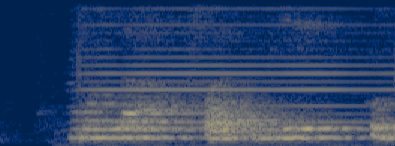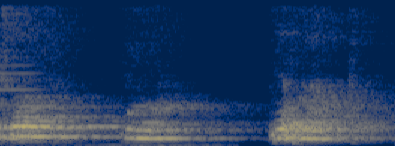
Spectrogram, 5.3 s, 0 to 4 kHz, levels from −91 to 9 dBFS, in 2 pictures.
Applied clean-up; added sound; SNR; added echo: none; Bowed string instrument; 17 dB; reverberation time 1.1 s.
